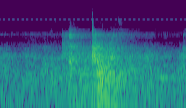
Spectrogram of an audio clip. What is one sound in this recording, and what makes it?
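Pool balls crack sharply apart as a cue ball breaks the rack.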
